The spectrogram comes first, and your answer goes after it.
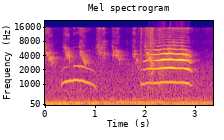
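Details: Rescued tabby kitten, one of several roaming without their mother, gives two clear meows. The first is short and level, then drops at the end. The second is longer, louder and rich in overtones. Faint bird chirps sound between them.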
